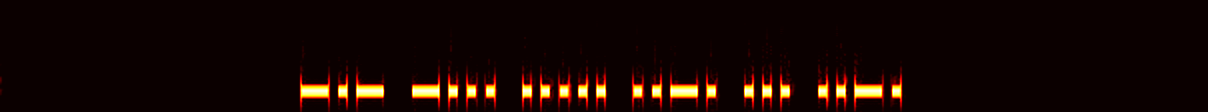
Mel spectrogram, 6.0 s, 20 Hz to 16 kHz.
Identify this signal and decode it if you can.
Morse code, heard as a keyed tone, about 26 wpm, 700 Hz. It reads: KB5FSF
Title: Speed Racing - USA 2x3 Call Signs 22wpm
